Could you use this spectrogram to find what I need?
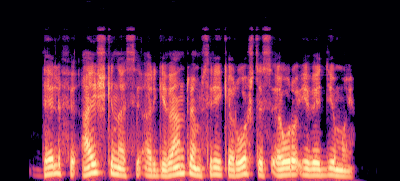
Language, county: Lithuanian, Šiauliai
